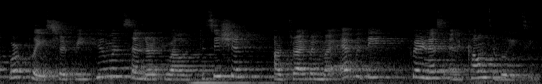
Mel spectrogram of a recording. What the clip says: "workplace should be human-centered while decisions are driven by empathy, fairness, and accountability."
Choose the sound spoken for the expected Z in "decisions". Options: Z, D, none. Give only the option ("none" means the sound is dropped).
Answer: none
